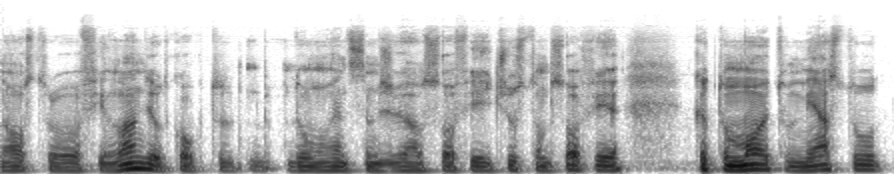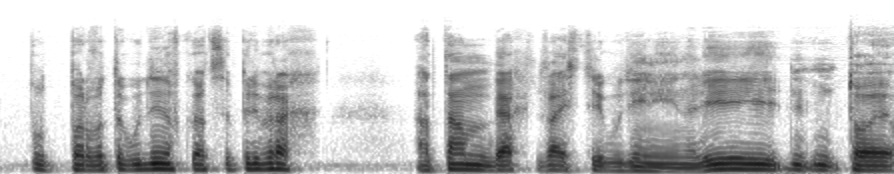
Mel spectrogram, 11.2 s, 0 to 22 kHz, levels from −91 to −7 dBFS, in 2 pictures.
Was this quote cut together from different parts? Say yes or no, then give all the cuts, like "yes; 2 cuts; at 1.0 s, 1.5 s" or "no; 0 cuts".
no; 0 cuts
